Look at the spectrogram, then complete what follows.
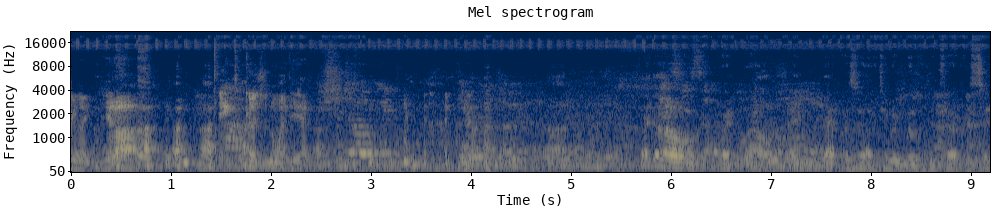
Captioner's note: laughter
